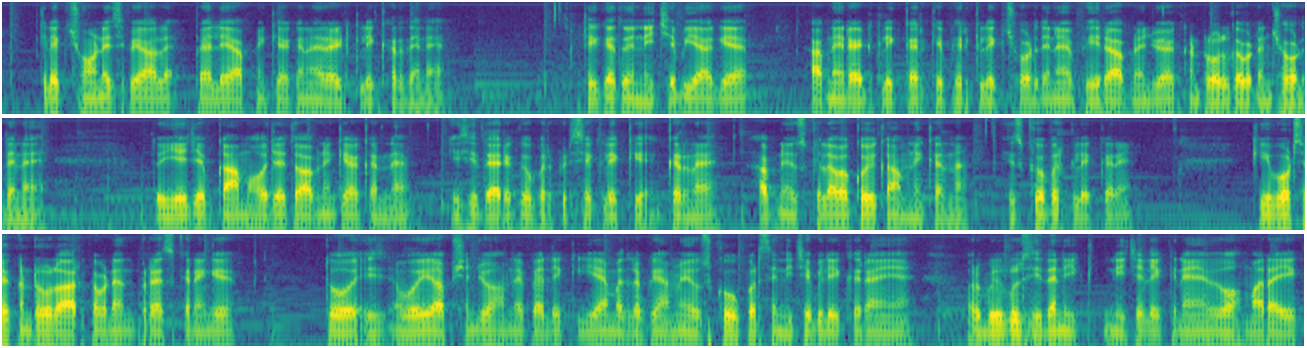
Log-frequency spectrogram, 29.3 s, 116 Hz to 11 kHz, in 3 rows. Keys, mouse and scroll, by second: 2.4 ctrl+right click, 12.6 click, 13.3 click, 18.5 click.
